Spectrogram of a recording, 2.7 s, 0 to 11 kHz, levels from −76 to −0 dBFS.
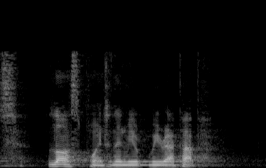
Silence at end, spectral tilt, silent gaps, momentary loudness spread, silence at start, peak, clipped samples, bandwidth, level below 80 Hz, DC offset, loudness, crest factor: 0.5 s; -6 dB/octave; none; 14 LU; 0 s; -10 dBFS; under 0.1%; 8 kHz; -74 dBFS; under 0.1%; -27 LUFS; 18 dB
